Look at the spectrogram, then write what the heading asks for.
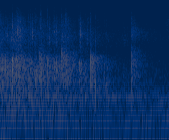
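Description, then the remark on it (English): A church audience applauds a speaker about to share the morning's word, a soft wash of clapping with a few sharper claps standing out, fading toward the end. “So could you just give her a hand clap this morning?”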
